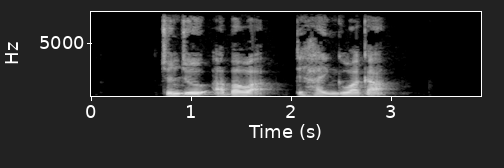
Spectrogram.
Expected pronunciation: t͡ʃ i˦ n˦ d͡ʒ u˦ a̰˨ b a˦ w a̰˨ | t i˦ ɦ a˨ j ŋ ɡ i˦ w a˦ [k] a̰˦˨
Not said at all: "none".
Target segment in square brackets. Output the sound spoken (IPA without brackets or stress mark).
k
